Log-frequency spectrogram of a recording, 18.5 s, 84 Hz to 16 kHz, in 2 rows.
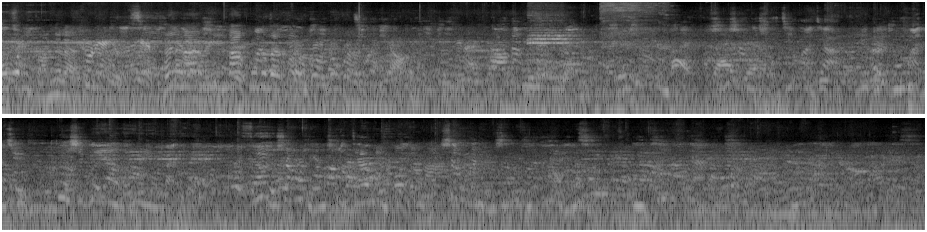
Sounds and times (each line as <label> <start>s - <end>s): walking in the street 0.0s - 18.4s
